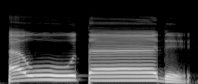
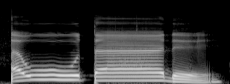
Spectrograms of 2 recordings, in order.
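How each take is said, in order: First: The final bounce is released and fades out naturally. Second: The same.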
